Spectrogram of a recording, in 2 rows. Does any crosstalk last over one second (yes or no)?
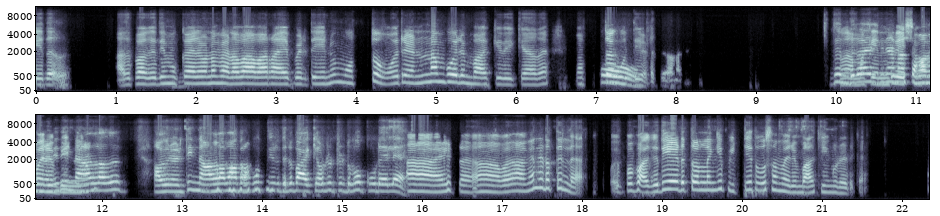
yes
